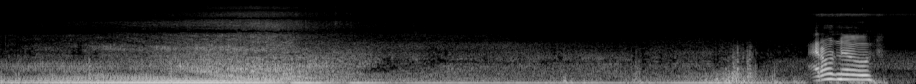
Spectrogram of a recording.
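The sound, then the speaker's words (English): A truck drives past on a road, its deep engine loud at first and then fading into wind and road noise, with a brief high sound near the end. “after this truck we can run across.”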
